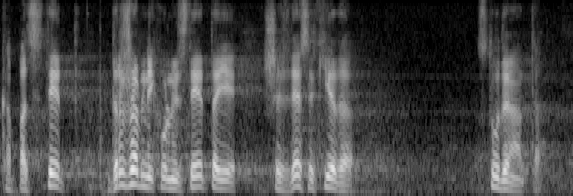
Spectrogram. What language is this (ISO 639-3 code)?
srp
